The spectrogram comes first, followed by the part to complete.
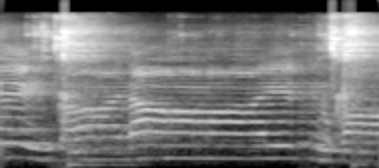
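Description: Women singing a Hindu devotional song, holding one long note, with a tambourine jingling once at the start.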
